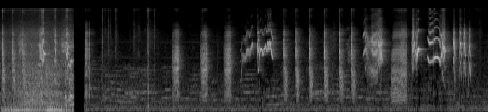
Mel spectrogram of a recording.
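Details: Starling song used as a lure to get silent, reluctant starlings singing and chattering: after a muffled noisy opening, sharp chips and clicks start up, mixed with high whistled, warbling phrases that grow busier toward the end.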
